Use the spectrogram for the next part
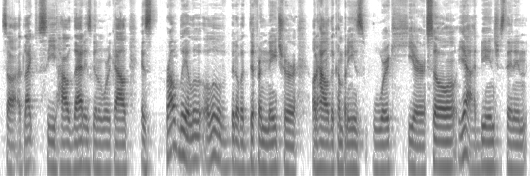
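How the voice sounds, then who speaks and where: A man from Albania with an Albanian accent, hosting an interview and asking slow, deliberate questions. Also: on the low side, steady tone. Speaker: podcast host, interviewer.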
